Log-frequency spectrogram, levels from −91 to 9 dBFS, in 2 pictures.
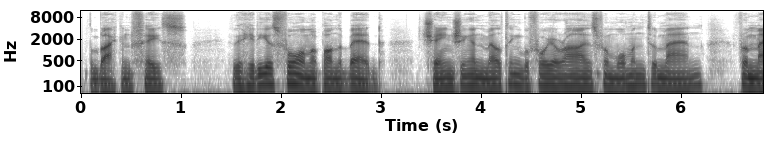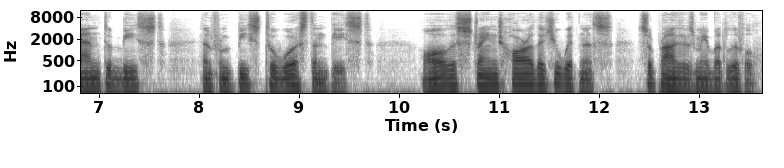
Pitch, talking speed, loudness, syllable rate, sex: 85 Hz, 180 wpm, -18 LUFS, 5.1 syllables/s, male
